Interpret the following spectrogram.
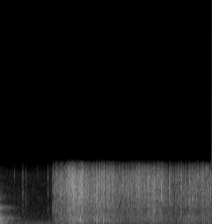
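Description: Plastic food packaging crinkling and rustling as it is handled, starting suddenly about half a second in and going on as a dense, uneven crackle.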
